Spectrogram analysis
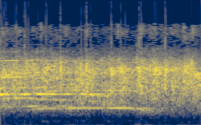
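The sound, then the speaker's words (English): Applause from an audience at the close of a presentation, a loud, dense and unbroken patter of many hands clapping that holds steady throughout with no talk over it. “One more big round of applause for Josh.”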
